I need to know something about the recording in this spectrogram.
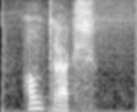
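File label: "anthrax", Dutch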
